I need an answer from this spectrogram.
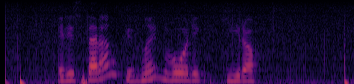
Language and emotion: Russian, positive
